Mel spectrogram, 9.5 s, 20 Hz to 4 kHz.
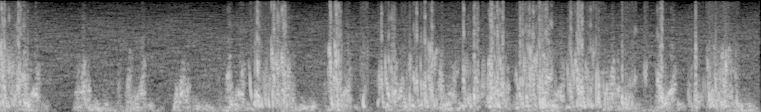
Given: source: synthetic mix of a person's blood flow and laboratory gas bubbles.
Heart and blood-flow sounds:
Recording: Doppler ultrasound of blood flow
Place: precordium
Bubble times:
0.00-0.44 s: bubbles
3.12-3.67 s: bubbles
4.10-4.43 s: bubbles
4.53-4.63 s: bubbles
4.74-4.99 s: bubbles
5.04-5.78 s: bubbles
5.81-6.39 s: bubbles
6.45-7.02 s: bubbles
7.09-7.62 s: bubbles
7.76-7.99 s: bubbles
8.06-8.13 s: bubbles
8.22-8.42 s: bubbles
8.62-9.29 s: bubbles
From the record:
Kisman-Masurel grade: 333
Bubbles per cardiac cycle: rolling drumbeat, 9 or more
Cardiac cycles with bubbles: 50 to 99%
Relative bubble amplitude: loud (0.450 to 0.775)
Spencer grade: 3 (all of the cardiac periods contain showers or single bubble signals, but not dominating or overriding the cardiac motion signals)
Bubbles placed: anywhere in the cardiac cycle

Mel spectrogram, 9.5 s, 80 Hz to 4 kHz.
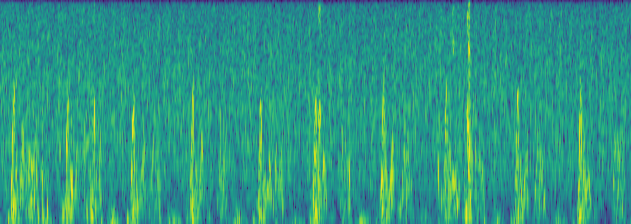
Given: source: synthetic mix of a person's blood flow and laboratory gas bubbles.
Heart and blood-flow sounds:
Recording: Doppler ultrasound of blood flow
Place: precordium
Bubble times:
0.14-0.75 s: bubbles
0.92-1.15 s: bubbles
1.23-1.50 s: bubbles
4.62-4.87 s: bubbles
6.54-6.68 s: bubbles
6.76-7.12 s: bubbles
From the record:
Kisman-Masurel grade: 223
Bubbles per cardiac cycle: several, 3 to 8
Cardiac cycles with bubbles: 10 to 50%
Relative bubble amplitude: loud (0.450 to 0.775)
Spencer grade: 2 (many but less than half of the cardiac periods contain bubble signals, singularly or in groups)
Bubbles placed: anywhere in the cardiac cycle

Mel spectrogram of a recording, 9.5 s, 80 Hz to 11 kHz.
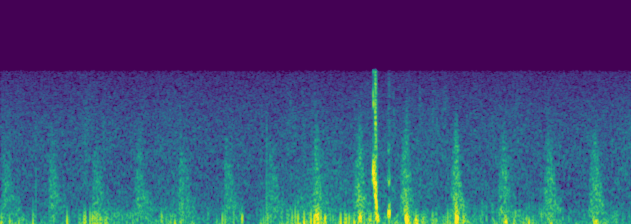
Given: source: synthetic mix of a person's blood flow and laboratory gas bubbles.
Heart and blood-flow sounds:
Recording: Doppler ultrasound of blood flow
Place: subclavian vein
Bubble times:
5.56-5.70 s: bubbles
5.80-5.86 s: bubbles
From the record:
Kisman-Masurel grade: 113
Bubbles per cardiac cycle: 1 to 2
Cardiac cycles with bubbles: 1 to 10%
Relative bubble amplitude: loud (0.450 to 0.775)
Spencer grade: 1 (occasional bubble signal discernible with the cardiac motion signal, with majority of cardiac periods free of bubbles)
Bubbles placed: anywhere in the cardiac cycle

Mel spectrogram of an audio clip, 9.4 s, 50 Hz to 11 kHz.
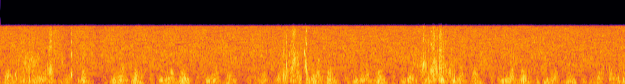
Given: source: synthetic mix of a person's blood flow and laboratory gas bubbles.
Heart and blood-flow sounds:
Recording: Doppler ultrasound of blood flow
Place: precordium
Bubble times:
0.18-0.59 s: bubbles
0.65-0.85 s: bubbles
0.92-0.98 s: bubbles
1.04-1.11 s: bubbles
1.15-1.29 s: bubbles
4.22-4.82 s: bubbles
6.20-6.87 s: bubbles
9.13-9.20 s: bubbles
9.24-9.39 s: bubbles
From the record:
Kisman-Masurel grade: 223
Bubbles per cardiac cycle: several, 3 to 8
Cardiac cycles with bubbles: 10 to 50%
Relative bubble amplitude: loud (0.450 to 0.775)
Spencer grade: 2 (many but less than half of the cardiac periods contain bubble signals, singularly or in groups)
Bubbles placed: anywhere in the cardiac cycle

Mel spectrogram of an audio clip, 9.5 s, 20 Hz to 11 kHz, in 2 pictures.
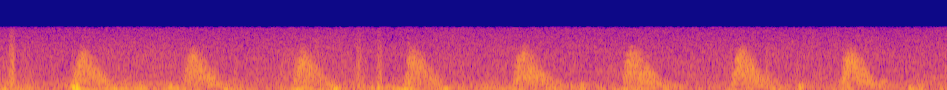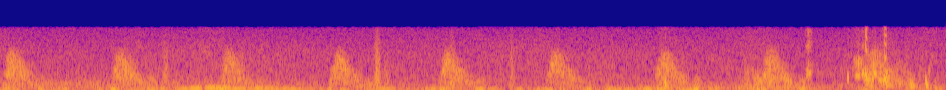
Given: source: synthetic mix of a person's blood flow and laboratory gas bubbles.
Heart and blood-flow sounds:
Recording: Doppler ultrasound of blood flow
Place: subclavian vein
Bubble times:
8.03-8.12 s: bubbles
8.45-8.61 s: bubbles
8.76-8.80 s: bubbles
8.94-9.43 s: bubbles
From the record:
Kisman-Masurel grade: 223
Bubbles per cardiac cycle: several, 3 to 8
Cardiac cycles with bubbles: 10 to 50%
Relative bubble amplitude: loud (0.450 to 0.775)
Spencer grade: 2 (many but less than half of the cardiac periods contain bubble signals, singularly or in groups)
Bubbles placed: anywhere in the cardiac cycle

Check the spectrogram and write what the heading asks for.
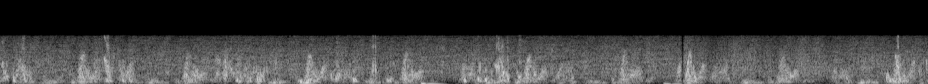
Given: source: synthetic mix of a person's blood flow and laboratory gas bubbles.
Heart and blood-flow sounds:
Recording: Doppler ultrasound of blood flow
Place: precordium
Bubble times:
0.00-0.29 s: bubbles
0.93-1.35 s: bubbles
2.08-2.70 s: bubbles
2.73-2.79 s: bubbles
3.29-3.40 s: bubbles
3.50-3.97 s: bubbles
4.60-4.70 s: bubbles
4.75-5.11 s: bubbles
5.15-5.24 s: bubbles
8.83-9.12 s: bubbles
9.19-9.28 s: bubbles
From the record:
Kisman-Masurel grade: 232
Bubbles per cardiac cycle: several, 3 to 8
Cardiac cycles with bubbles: 50 to 99%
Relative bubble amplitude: moderate (0.250 to 0.450)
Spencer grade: 3 (all of the cardiac periods contain showers or single bubble signals, but not dominating or overriding the cardiac motion signals)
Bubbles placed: only in the low amplitude regions of the cardiac cycle

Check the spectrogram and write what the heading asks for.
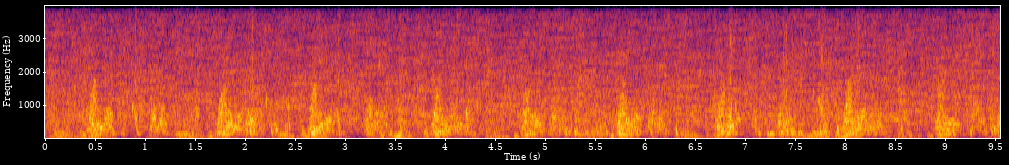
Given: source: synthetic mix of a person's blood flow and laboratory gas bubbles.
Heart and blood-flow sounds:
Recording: Doppler ultrasound of blood flow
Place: precordium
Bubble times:
0.00-0.13 s: bubbles
0.42-0.79 s: bubbles
0.84-0.98 s: bubbles
1.31-1.62 s: bubbles
1.69-1.85 s: bubbles
1.94-2.51 s: bubbles
2.90-3.00 s: bubbles
3.18-3.61 s: bubbles
3.78-3.95 s: bubbles
4.07-4.26 s: bubbles
4.30-4.41 s: bubbles
5.12-5.84 s: bubbles
5.88-5.97 s: bubbles
6.04-6.10 s: bubbles
6.29-6.36 s: bubbles
6.56-6.95 s: bubbles
7.08-7.59 s: bubbles
7.67-8.18 s: bubbles
8.46-8.60 s: bubbles
9.05-9.14 s: bubbles
9.25-9.55 s: bubbles
From the record:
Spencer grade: 3 (all of the cardiac periods contain showers or single bubble signals, but not dominating or overriding the cardiac motion signals)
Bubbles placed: anywhere in the cardiac cycle

